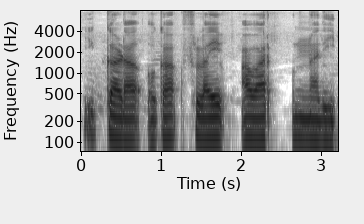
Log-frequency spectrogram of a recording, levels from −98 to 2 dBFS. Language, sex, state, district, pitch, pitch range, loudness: Telugu, male, Andhra Pradesh, Sri Satya Sai, 115 Hz, 105-115 Hz, -15 LUFS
